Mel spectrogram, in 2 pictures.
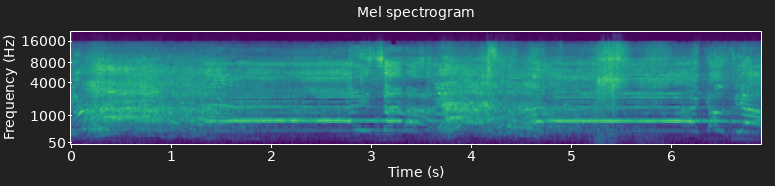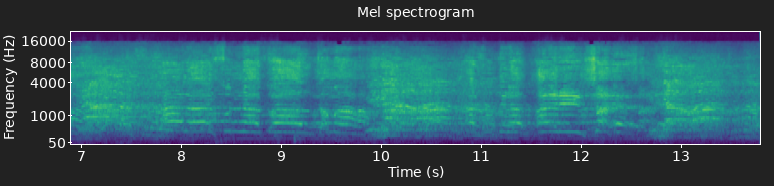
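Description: A large crowd at a religious gathering roars a chant of takbir, answering Allahu Akbar in loud repeated waves of massed voices, with a leader's amplified voice between the responses.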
